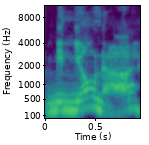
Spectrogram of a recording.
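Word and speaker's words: Mignogna: But Miniona had two silent G's.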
